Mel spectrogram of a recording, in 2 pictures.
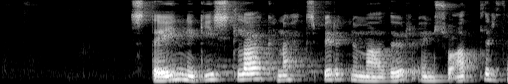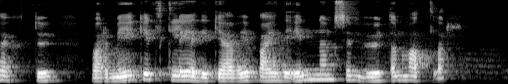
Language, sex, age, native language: Icelandic, male, 40-49, Icelandic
